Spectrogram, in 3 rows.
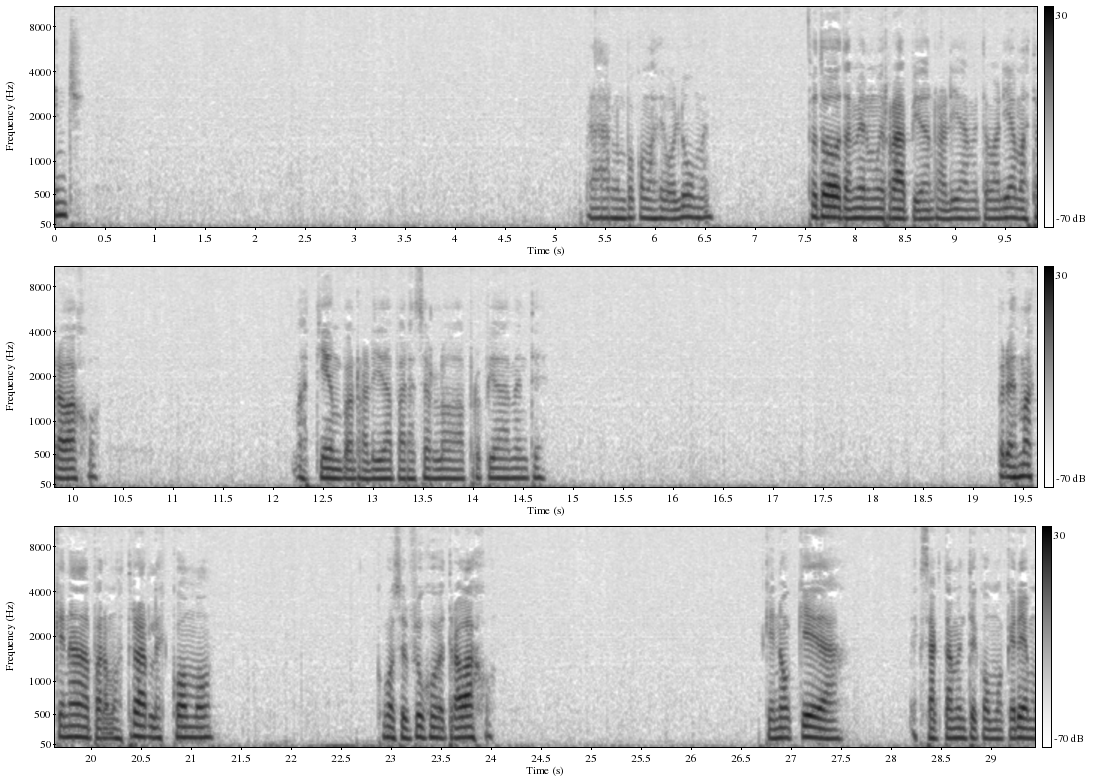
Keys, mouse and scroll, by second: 3.7 shift+middle click, 4.3 click, 5.8 shift+middle click, 6.1 click, 7.9 shift+middle click, 8.3 d, 9.1 shift+click, 11.3 shift+click, 12.7 shift+middle click, 13.3 shift+click, 14.7 shift+click, 15.9 shift+middle click, 16.6 p, 16.8 middle click, 17.2 scroll up 1, 17.6 shift+click, 19.3 p, 20.1 click, 21.3 p, 22.0 f, 22.4 click, 25.7 shift+middle click, 26.3 click, 27.4 shift+middle click, 27.8 f, 28.2 click, 28.8 shift+f.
